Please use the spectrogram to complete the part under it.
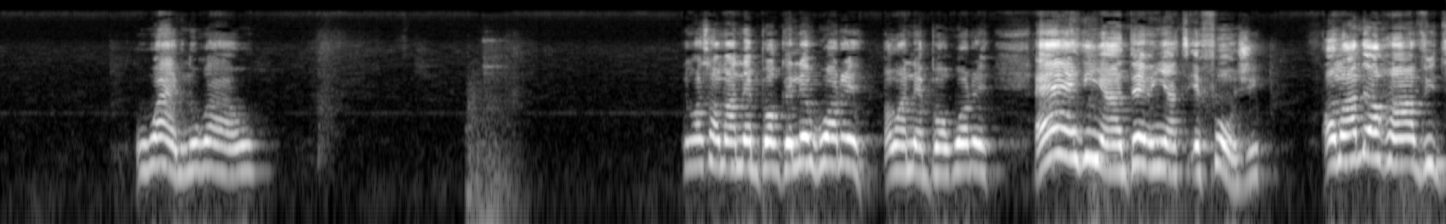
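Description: A young woman talks with animation close to a phone microphone.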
